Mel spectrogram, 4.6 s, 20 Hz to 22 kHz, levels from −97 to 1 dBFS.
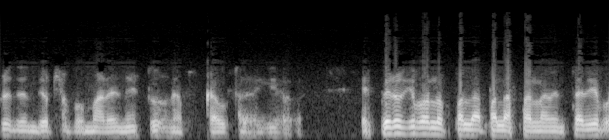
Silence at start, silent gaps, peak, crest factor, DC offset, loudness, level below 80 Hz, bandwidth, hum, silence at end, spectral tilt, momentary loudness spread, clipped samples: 0 s; none; -2 dBFS; 16 dB; under 0.1%; -18 LUFS; -62 dBFS; 5.6 kHz; none; 0 s; -9.5 dB/octave; 13 LU; under 0.1%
